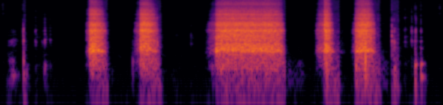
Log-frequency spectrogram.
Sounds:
Sniff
